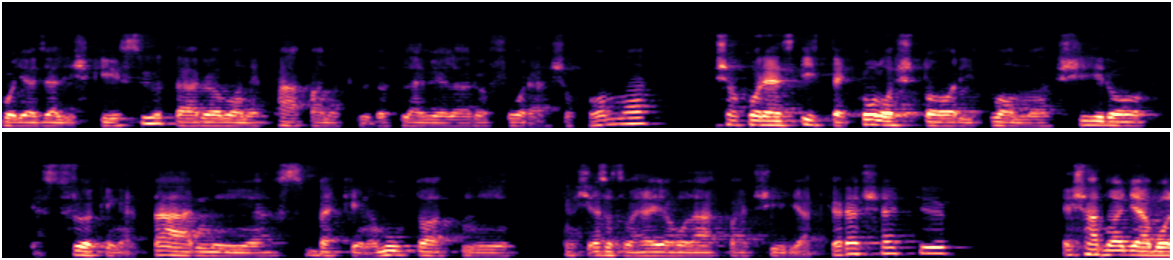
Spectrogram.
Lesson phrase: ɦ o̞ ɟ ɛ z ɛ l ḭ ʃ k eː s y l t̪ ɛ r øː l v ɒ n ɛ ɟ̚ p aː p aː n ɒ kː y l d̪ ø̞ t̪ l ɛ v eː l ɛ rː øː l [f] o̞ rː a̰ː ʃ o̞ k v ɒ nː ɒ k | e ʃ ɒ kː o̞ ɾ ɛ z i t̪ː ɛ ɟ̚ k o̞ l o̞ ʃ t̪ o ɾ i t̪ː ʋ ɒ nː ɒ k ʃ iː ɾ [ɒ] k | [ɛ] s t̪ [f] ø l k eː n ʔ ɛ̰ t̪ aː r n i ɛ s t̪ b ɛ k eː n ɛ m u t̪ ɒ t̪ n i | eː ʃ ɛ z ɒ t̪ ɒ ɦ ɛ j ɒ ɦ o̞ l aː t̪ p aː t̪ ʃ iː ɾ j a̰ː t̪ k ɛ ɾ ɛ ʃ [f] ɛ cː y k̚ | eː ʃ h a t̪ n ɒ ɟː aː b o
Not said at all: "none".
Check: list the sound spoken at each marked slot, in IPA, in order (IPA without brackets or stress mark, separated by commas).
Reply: f, o, ɛ, f, h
